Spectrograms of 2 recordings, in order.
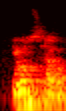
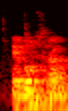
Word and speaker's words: DevOps: 처음에 제가 데보스팀에 왔을 때 영어로 보면 DV 옵스에서 디벨롭먼트와 옵스가 합쳐졌으니까 디봅스가 아닐까, 디봅스라고 불렀습니다. 근데 이제 맨날 영어만 쓰는 사람들의 발음을 들어보니 데봅스라고 하더라고요. 그래서 그 사람들, 실제로 영어를 쓰는 사람들이 데봅스라고 하니까 저도 이제 데봅스라고 부르겠습니다. 디봅스가 아니고 데봅스라고 부르시면 되겠습니다.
